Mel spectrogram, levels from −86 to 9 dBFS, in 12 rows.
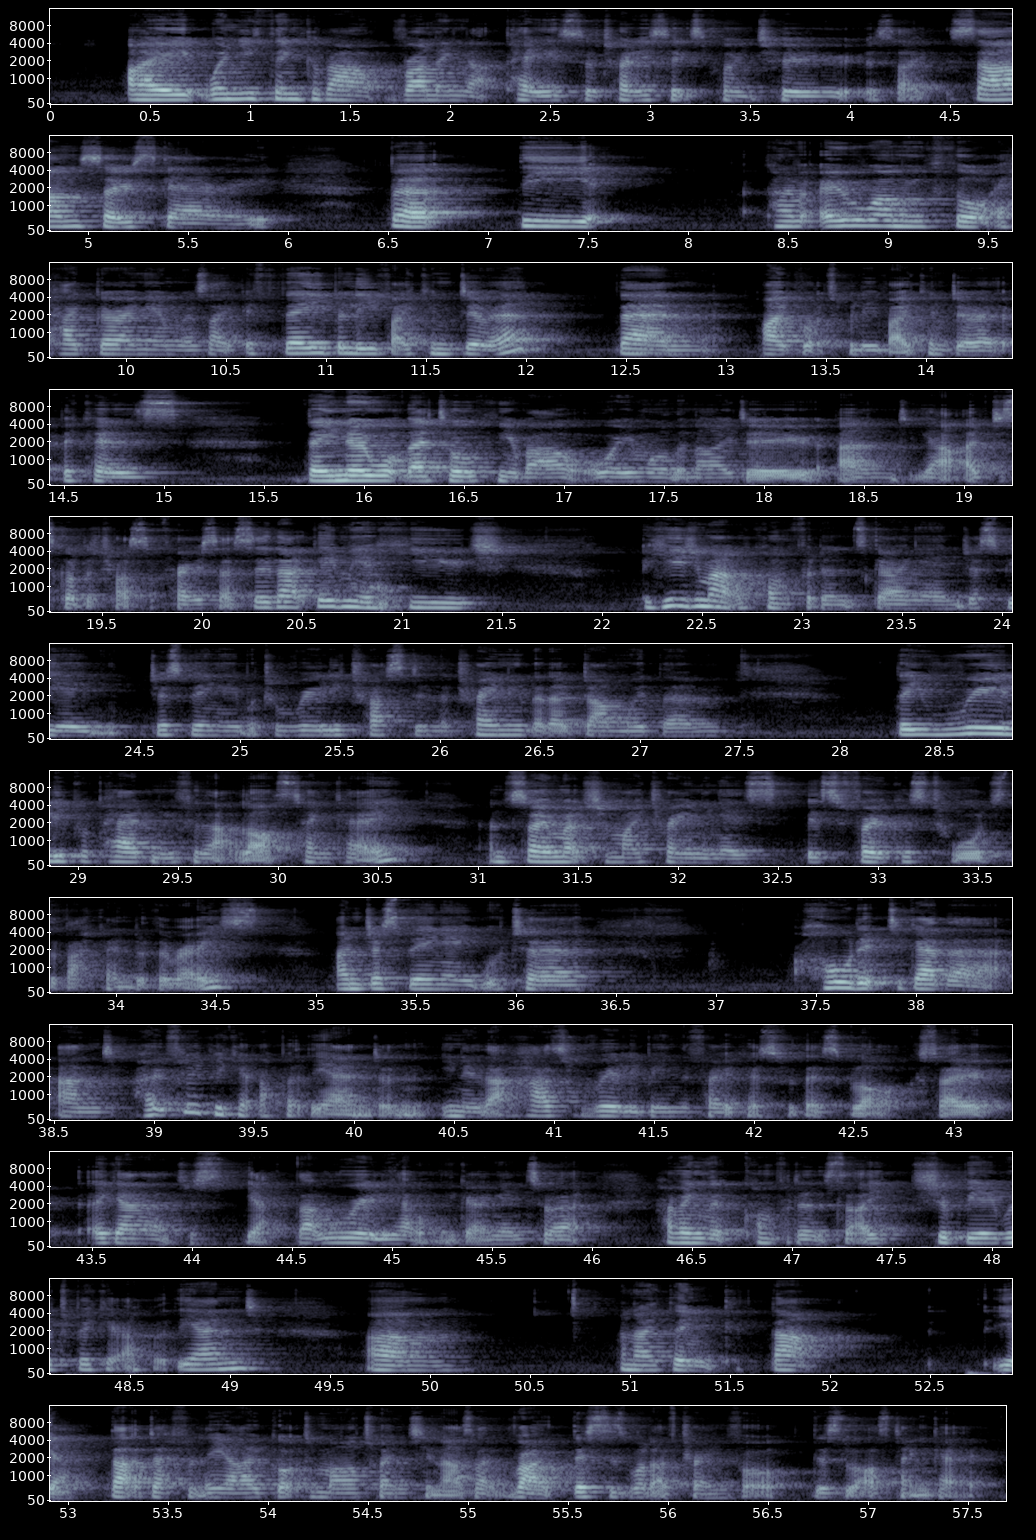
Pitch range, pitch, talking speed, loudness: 165-195 Hz, 180 Hz, 205 wpm, -27 LUFS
